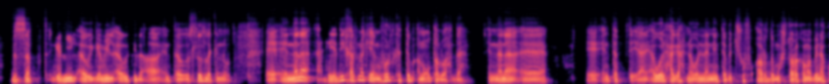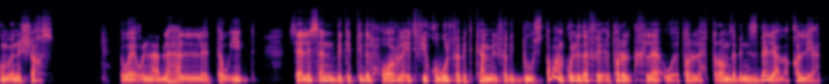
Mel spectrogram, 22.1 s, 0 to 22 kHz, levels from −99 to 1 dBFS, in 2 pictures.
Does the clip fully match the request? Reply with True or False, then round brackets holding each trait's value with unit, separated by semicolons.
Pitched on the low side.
True (120 Hz)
